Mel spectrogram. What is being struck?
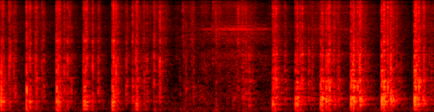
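Plastic bottle.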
